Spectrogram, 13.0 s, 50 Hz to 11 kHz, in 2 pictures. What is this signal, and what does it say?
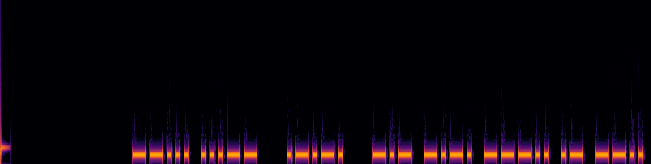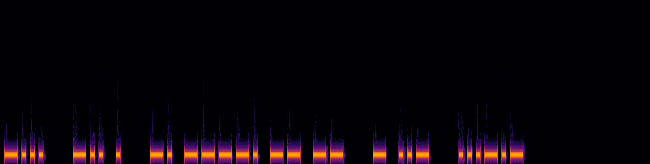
Morse code, heard as a keyed tone, about 28 wpm, 700 Hz. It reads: 73 <AR> KC8AZB DE N9MM TU <SK>
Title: K1USN SST QSO Practice 28wpm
